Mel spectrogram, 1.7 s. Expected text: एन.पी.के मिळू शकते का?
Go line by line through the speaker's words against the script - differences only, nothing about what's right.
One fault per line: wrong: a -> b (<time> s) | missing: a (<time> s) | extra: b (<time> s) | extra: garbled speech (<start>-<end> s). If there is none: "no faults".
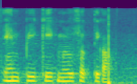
no faults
